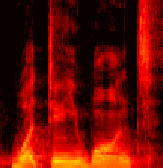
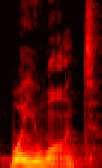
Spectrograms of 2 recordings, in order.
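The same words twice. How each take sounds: First: Said in the usual way. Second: "What you want" run together, no "do"; dropped auxiliary. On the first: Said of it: "instead of saying". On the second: Shown as a demonstration. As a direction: shorten it to "What you want", falling at the end. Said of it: "forgetting to add the auxiliary verb".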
